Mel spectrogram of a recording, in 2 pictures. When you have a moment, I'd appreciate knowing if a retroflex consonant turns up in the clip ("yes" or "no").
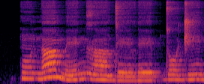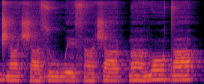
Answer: no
